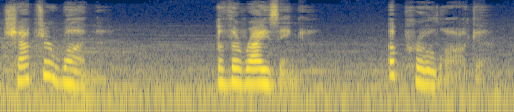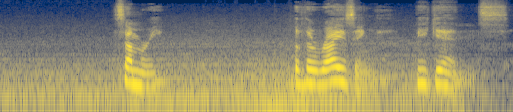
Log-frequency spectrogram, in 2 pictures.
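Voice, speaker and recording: A woman reading fan fiction aloud as a podfic narrator, measured and deliberate with dramatic pauses. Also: on the high side, noisy background.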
